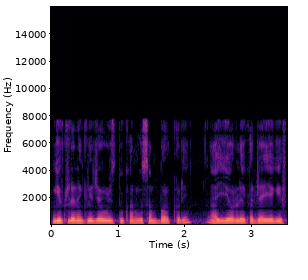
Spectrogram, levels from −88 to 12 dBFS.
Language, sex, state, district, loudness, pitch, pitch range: Hindi, male, Bihar, West Champaran, -17 LUFS, 140 Hz, 135-145 Hz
